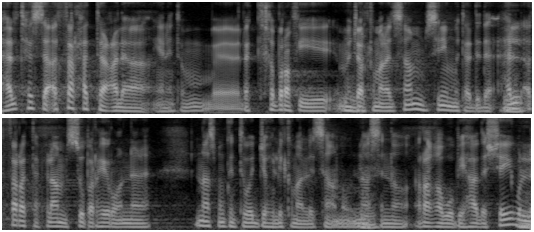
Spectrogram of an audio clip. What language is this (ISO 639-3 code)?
ara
